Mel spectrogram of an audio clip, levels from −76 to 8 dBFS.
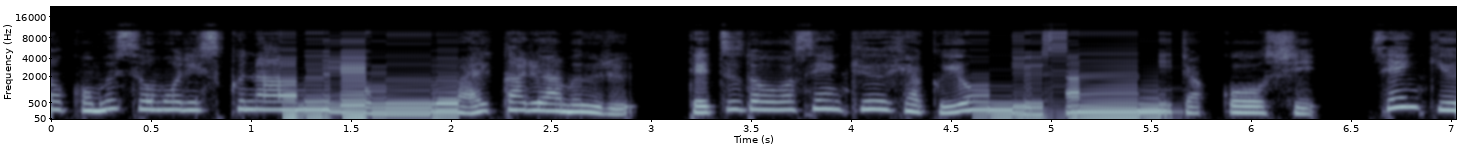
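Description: From 1.16 to 2.05 s and again from 4.61 to 5.66 s, robotic sound from repeated short buffers gives a rigid metallic buzz at 66.8 Hz, likely from a roughly 15 ms block looping over most of the audio. Spectrograms show evenly spaced horizontal harmonics, and waveforms show identical repeating cycles.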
